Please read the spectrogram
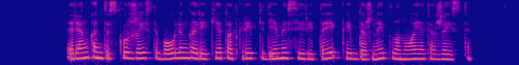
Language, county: Lithuanian, Tauragė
